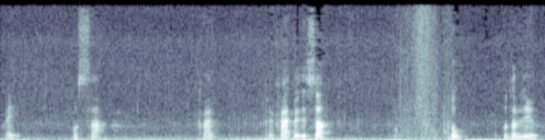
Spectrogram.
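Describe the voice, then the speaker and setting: A British man giving casual let's-play commentary, chatty and prone to excited exclamations. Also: mid-range voice, normal speed, vocal fry, slight background noise. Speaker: gaming YouTuber. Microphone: desk mic, no camera.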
